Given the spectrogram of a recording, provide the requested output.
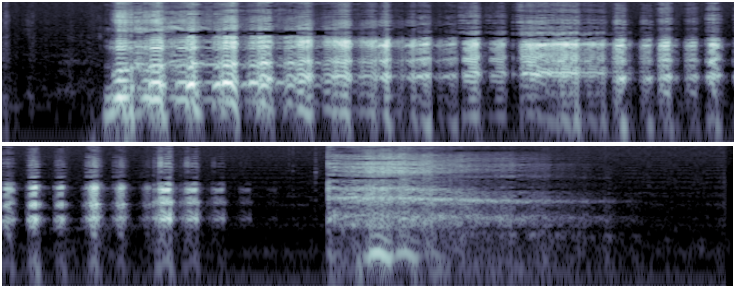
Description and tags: low laugh reverbed
low male laugh (with little reverb)
reverbed, low-laugh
